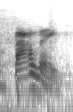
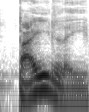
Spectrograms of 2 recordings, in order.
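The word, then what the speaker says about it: BAILII: Is it Bailey or Bally? I would suggest it's Bailey, B-A-I, Bailey with double I on the end.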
